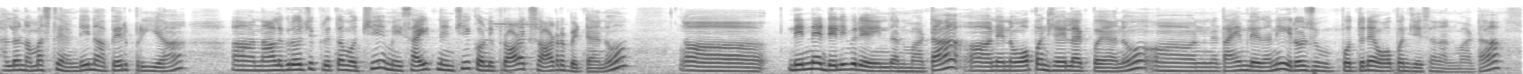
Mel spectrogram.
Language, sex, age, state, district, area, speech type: Telugu, female, 30-45, Andhra Pradesh, Sri Balaji, rural, spontaneous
